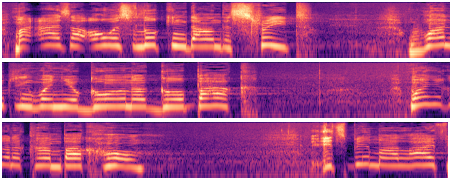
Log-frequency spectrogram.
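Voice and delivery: a touch of tearful father; lightly voiced crying dad. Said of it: "father cries".

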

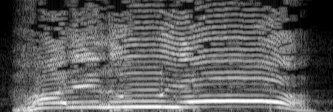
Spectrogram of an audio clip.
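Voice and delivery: huge high-pitched hallelujah shout; very loud, drawn-out church cry; shouted praise. Real, not acted. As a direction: belt out praise at full voice, holding the vowels long. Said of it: "shout a praise to our God".

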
